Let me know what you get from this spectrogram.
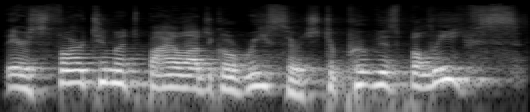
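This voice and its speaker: An actor playing a suspicious young medical student in an audio drama, speaking with precise, urgent, stiffly formal wording. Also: male voice, sits high, brisk, dark tone, natural voice. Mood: urgent, insistent.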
